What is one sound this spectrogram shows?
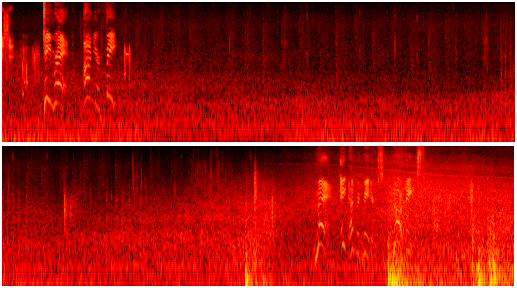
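Footsteps crunch steadily over sandy ground.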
